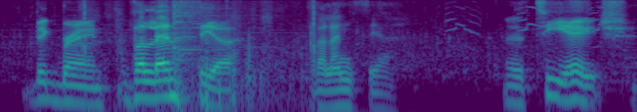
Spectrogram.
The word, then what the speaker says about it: Valencia: Valencia. Valencia. TH. If there's ever an S or a S or a C that makes an S sound in Spanish, you just pronounce it with a TH.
